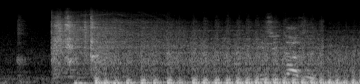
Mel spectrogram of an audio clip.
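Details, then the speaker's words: Idle of a 2021 Honda CRF250F just after an oil change: engine catches, then settles into a quick, even putter with no knocks or rattles, nice and quiet; normal healthy idle. "nice and quiet"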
